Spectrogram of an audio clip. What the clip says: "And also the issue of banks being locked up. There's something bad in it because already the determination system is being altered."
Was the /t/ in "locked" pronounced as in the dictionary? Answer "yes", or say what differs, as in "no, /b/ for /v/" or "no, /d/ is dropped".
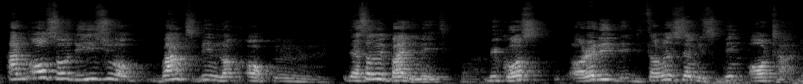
yes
